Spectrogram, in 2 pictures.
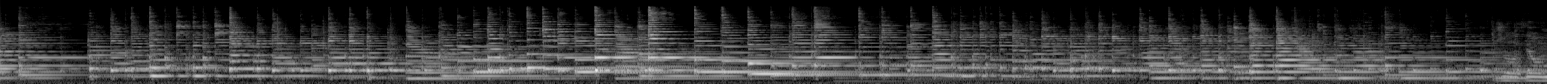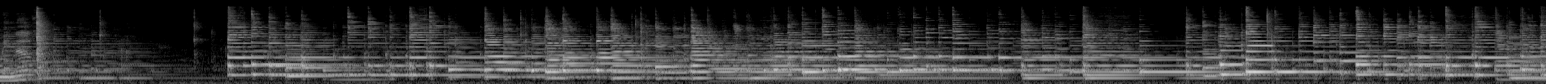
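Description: Qanun (Arabic plucked zither) played with finger plectra: a flowing melodic passage of quick plucked notes, ringing and overlapping. About halfway through the notes die away, one note bends in pitch, and the playing then resumes abruptly. The player is retuning strings by quarter-tones with the instrument's levers as she plays, moving from D minor to D major.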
